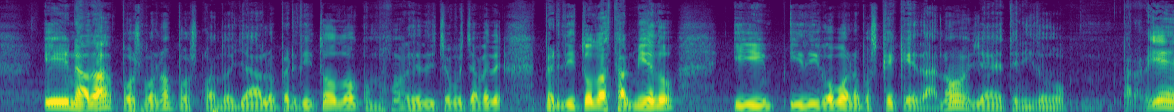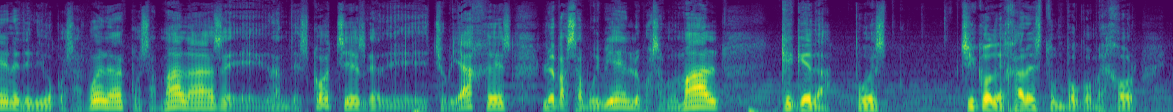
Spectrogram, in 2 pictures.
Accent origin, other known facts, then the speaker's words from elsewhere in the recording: Santa Coloma de Gramenet, Catalonia, Spain; organicé el primer festival de rock folk blues de Santa Coloma de Gramenet, de mi pueblo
